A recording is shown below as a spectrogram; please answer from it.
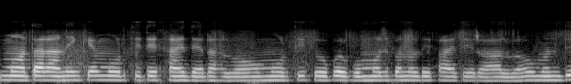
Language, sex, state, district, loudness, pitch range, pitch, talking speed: Bhojpuri, female, Uttar Pradesh, Gorakhpur, -16 LUFS, 185-195 Hz, 195 Hz, 220 wpm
